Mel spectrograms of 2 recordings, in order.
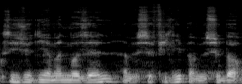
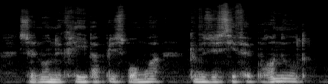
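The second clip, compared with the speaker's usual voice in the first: usual speaking voice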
